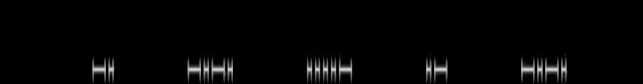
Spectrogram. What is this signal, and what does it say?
Morse code, heard as a keyed tone, about 30 wpm, spaced as for 10 wpm, 700 Hz. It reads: NC4AC
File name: Lesson 18g - Letter m - Call Signs 30wpm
